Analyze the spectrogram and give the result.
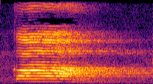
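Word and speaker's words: calm: काम, L silent है यहाँ भी।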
